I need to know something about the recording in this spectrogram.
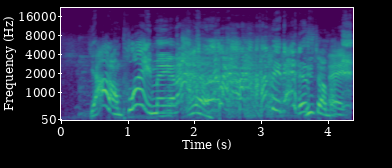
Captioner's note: laughing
